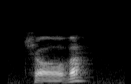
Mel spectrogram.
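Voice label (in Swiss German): "schawa", Alsatian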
